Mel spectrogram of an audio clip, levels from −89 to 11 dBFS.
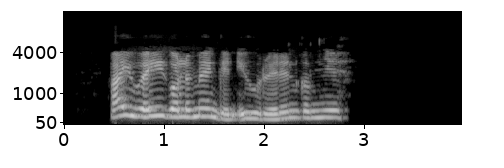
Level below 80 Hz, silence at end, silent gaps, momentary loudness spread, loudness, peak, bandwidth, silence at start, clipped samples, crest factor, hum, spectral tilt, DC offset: -68 dBFS; 1.15 s; none; 8 LU; -16 LUFS; 0 dBFS; 6.4 kHz; 0.45 s; under 0.1%; 18 dB; none; -7.5 dB/octave; under 0.1%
